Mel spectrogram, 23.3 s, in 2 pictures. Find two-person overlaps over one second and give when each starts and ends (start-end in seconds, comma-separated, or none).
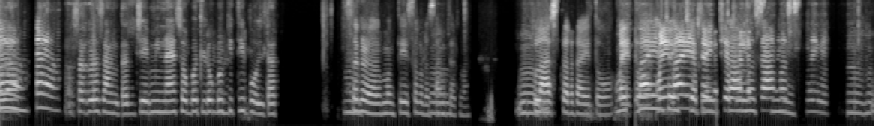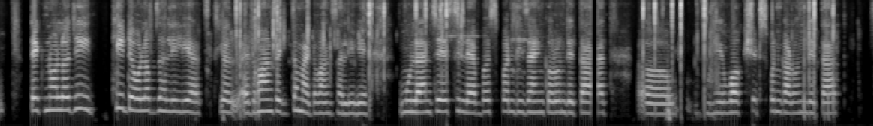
none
